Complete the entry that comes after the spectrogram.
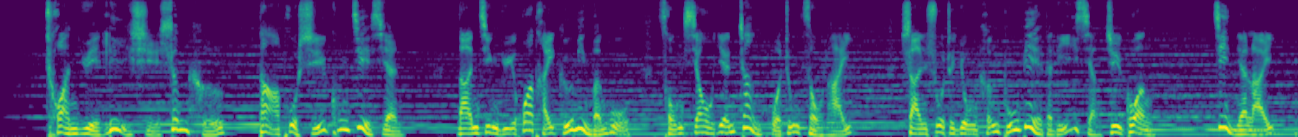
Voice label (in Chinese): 南京雨花台宣传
